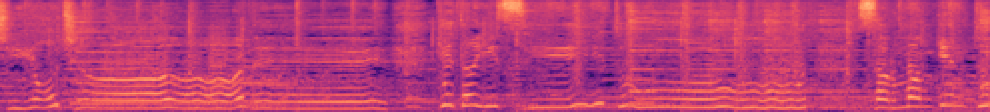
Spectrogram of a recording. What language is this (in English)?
Romanian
